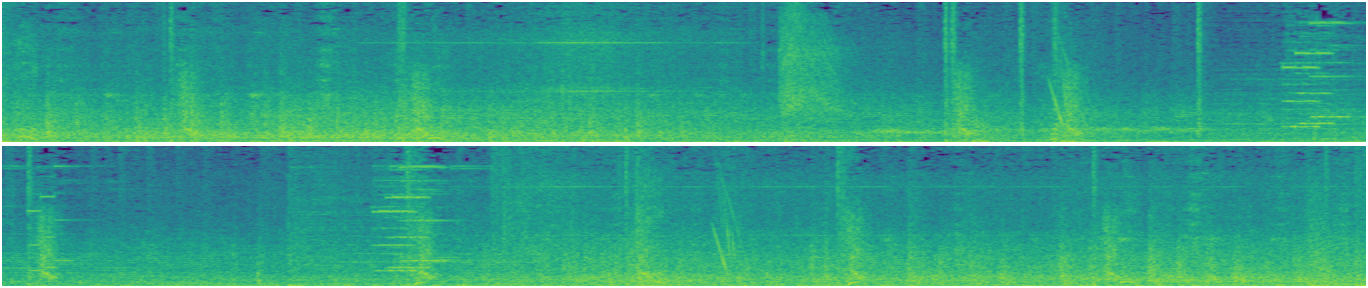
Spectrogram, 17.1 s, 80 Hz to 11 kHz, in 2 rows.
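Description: A train from the Sonic P-06 video game rumbles along with rhythmic clickety-clack and loud mechanical clatter, punctuated by sharp bangs and brief tonal chimes, sustained and close over the whole stretch.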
